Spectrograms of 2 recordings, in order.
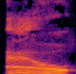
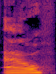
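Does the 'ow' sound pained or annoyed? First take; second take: pained; annoyed. First: It sounds pained, as if unbearable. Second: It sounds annoyed and warning.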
